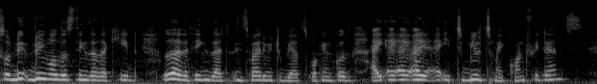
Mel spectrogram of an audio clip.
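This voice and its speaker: A woman talks at a fairly quick pace, her voice somewhat breathy and her intonation fairly even. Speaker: street poet. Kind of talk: casual interview. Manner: halting.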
